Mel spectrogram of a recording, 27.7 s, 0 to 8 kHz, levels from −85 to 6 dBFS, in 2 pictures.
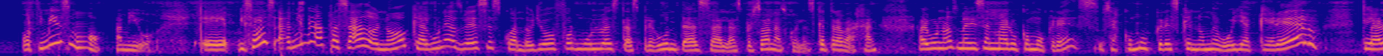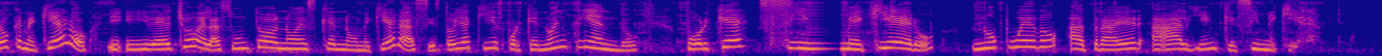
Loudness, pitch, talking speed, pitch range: -26 LUFS, 260 Hz, 170 wpm, 235-300 Hz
